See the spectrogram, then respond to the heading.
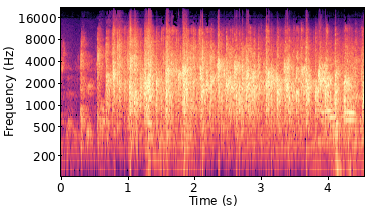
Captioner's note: applause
